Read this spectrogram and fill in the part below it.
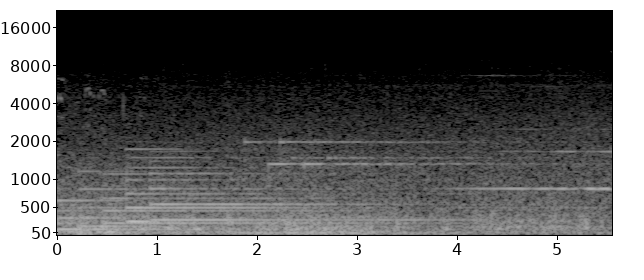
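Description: Rain falls steadily in the video game Wuthering Waves, a soft continuous patter under sustained tonal music notes, moderately loud and even throughout.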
